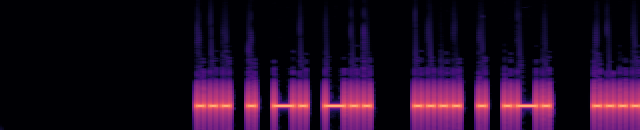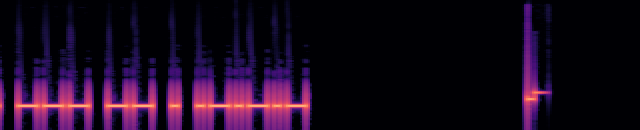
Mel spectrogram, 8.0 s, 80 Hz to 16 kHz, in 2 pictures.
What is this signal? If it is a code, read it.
Morse code, heard as a keyed tone, about 30 wpm, 700 Hz. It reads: SEND HER HOME.
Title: Sentences from Top 1500 Words 30wpm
